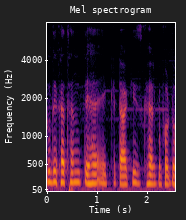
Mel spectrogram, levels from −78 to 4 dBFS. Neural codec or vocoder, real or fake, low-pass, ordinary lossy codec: none; real; none; none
